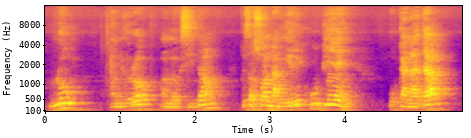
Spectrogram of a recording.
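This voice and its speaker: An instructor and cosmetics chemist with an African French accent gives an informal lesson explaining products, stressing his points emphatically at a measured pace. His medium-pitched voice is warm. The mic is distant, the room echoes, and there is slight background noise.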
